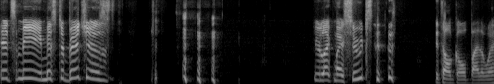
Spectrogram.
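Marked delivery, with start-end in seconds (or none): 0.0-5.6 high-pitched, heroic-sounding swinging delivery. Imagining being All Might, show what he would say, in an All Might impression. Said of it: "If I was All Might, I'd be like".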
